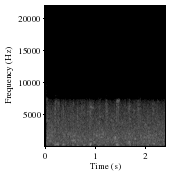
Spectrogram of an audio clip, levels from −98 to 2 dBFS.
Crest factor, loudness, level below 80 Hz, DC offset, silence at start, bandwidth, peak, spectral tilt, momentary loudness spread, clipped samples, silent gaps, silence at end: 18 dB; -53 LUFS; -88 dBFS; under 0.1%; 0 s; 8 kHz; -38 dBFS; -1 dB/octave; 1 LU; under 0.1%; none; 0 s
